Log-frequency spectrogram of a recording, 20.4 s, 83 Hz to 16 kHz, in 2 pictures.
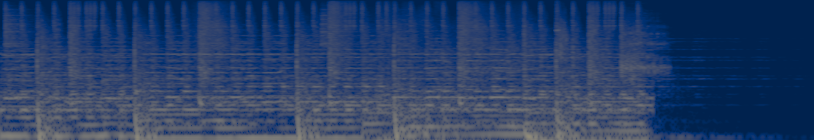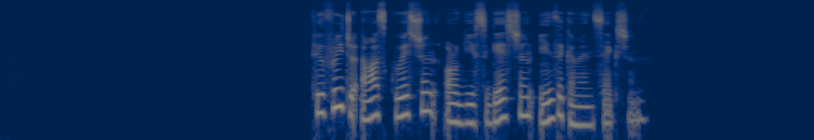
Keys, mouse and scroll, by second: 0.5 click, 0.5-3.8 typing, 0.7-1.5 scroll, 1.5 click, 2.6 click, 4.0 click, 4.1 click, 5.3 click, 5.7-7.5 typing, 6.6 click, 7.0 click, 8.0 click, 8.6-9.7 typing, 9.2 click, 12.5 space, 14.6 space, 15.7 space, 17.4 click, 18.6 click, 19.2 click.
